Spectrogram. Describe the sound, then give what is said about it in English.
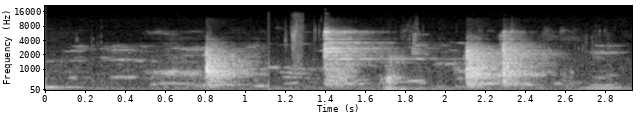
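Glasses clink together in a toast, four bright, ringing knocks spread over a few seconds, fairly loud, with faint murmuring voices in the background. “Cheers, boys. Cheers.”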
